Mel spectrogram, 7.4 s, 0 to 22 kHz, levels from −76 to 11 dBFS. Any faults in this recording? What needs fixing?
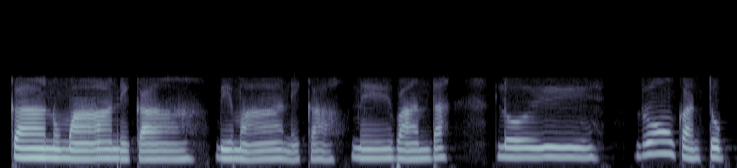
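Packet loss with pitch repetition at 1.17–1.20 s, just after "ka no". A 30 ms gap, consistent with a single lost packet in the G.711 telephone-band stream, was bridged by repeating the last pitch period. It is heard as a briefly held, buzzy sound. To prevent it, add forward error correction or packet redundancy, and a suitably sized jitter buffer on the network path.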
